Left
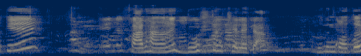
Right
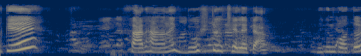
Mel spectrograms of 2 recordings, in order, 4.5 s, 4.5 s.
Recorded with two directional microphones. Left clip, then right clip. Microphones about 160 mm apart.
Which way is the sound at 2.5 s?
45° right (ahead or behind).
